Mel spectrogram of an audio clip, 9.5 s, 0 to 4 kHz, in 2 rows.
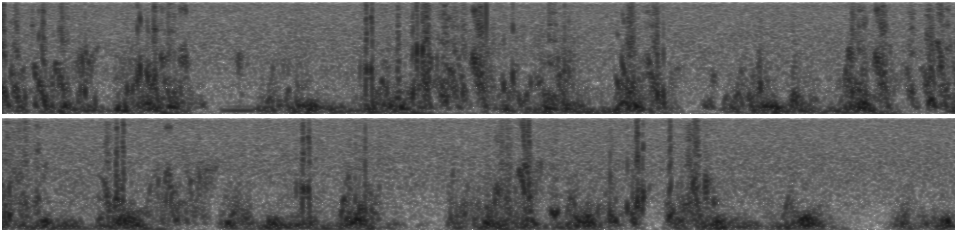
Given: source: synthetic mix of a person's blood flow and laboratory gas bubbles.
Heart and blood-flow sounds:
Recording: Doppler ultrasound of blood flow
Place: precordium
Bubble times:
0.00-0.51 s: bubbles
0.55-1.03 s: bubbles
1.16-1.21 s: bubbles
1.35-1.56 s: bubbles
1.75-2.95 s: bubbles
3.06-3.42 s: bubbles
3.48-3.60 s: bubbles
3.67-3.90 s: bubbles
3.92-4.10 s: bubbles
4.19-5.00 s: bubbles
5.23-5.46 s: bubbles
5.52-6.03 s: bubbles
6.20-6.36 s: bubbles
6.49-6.65 s: bubbles
6.98-8.01 s: bubbles
8.06-8.38 s: bubbles
From the record:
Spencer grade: 3 (all of the cardiac periods contain showers or single bubble signals, but not dominating or overriding the cardiac motion signals)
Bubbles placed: anywhere in the cardiac cycle

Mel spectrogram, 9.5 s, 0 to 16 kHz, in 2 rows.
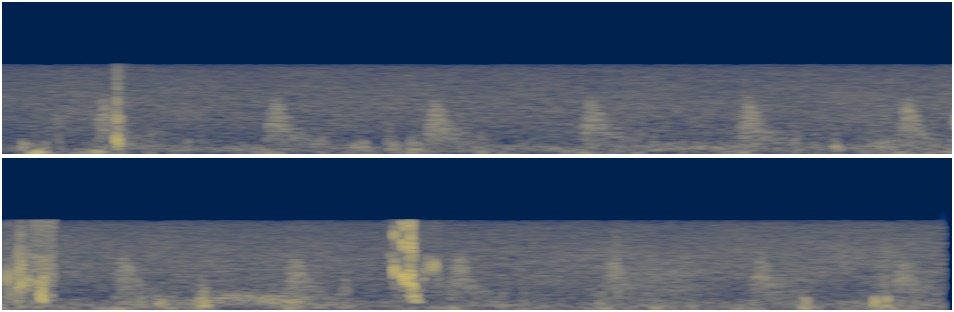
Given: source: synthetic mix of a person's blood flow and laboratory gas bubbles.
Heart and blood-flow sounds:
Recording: Doppler ultrasound of blood flow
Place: subclavian vein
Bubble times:
0.59-0.70 s: bubbles
4.81-5.06 s: bubbles
6.72-7.00 s: bubbles
From the record:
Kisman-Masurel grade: 123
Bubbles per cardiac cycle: 1 to 2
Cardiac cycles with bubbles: 10 to 50%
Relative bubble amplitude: loud (0.450 to 0.775)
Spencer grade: 2 (many but less than half of the cardiac periods contain bubble signals, singularly or in groups)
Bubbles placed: anywhere in the cardiac cycle

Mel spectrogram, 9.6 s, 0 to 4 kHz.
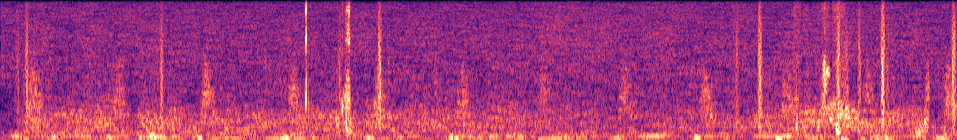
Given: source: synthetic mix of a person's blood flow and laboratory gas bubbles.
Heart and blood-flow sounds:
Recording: Doppler ultrasound of blood flow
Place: subclavian vein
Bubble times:
3.03-3.12 s: bubbles
3.35-3.54 s: bubbles
7.92-8.01 s: bubbles
8.15-8.44 s: bubbles
From the record:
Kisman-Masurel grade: 223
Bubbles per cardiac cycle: several, 3 to 8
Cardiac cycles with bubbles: 10 to 50%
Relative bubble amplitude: loud (0.450 to 0.775)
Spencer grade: 2 (many but less than half of the cardiac periods contain bubble signals, singularly or in groups)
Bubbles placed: anywhere in the cardiac cycle

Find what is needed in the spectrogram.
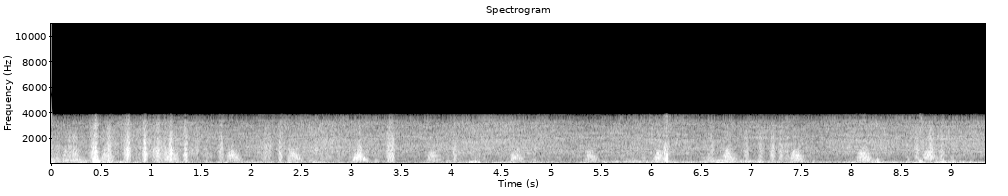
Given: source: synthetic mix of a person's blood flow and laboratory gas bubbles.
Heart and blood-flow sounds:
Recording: Doppler ultrasound of blood flow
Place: subclavian vein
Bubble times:
6.12-6.20 s: bubbles
8.68-8.72 s: bubbles
From the record:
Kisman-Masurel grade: 122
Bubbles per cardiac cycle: 1 to 2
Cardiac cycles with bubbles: 10 to 50%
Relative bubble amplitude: moderate (0.250 to 0.450)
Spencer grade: 2 (many but less than half of the cardiac periods contain bubble signals, singularly or in groups)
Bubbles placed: anywhere in the cardiac cycle

